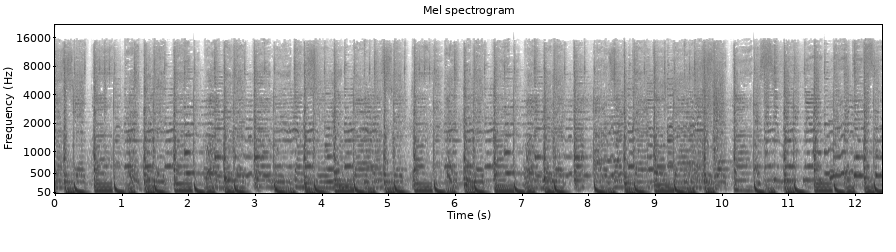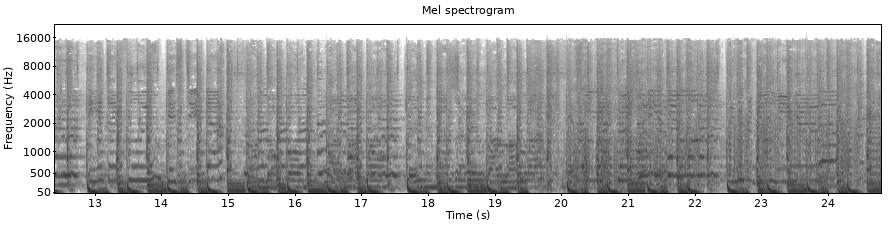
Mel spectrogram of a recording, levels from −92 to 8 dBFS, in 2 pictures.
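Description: Buffer tearing from 19.57 s to the end: writer and reader cross inside each 256-sample-sized buffer, splicing in a small slice of audio about 15 ms old, producing a steady 188 Hz robotic buzz.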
